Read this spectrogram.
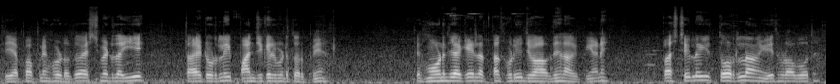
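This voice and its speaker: A man's voice: a little high, fairly even intonation, fast, fairly bright tone. A young man from India with a Punjabi accent, chatting casually as a travel vlogger while walking and showing things around. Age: young adult. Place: outdoor city markets and streets. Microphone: handheld camera or phone at arm's length. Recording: noisy outdoor street and traffic sound.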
